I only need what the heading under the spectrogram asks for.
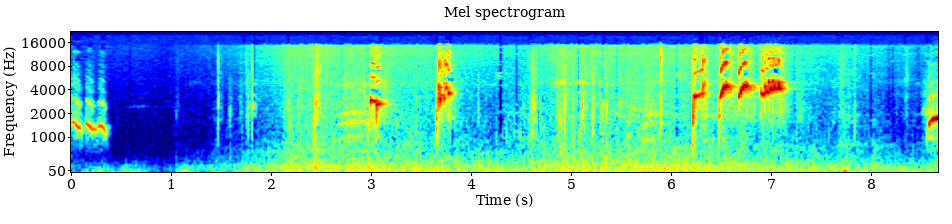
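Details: Asian pied starling singing hard over a low background rumble: scattered single chips, then a rapid cluster of bright whistled notes near the end.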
